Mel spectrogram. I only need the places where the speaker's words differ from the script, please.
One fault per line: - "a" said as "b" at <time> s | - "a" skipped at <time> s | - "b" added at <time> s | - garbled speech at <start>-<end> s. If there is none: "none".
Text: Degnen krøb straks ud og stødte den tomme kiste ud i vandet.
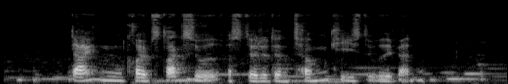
none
